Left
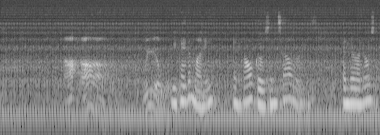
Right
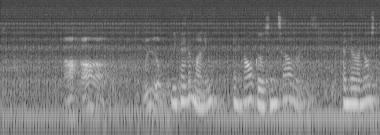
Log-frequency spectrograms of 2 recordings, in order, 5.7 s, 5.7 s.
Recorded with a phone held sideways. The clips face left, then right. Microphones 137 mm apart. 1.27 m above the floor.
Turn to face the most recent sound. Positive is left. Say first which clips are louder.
# left 1 dB
turn(degrees=5)  # may be behind; listen again after turning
